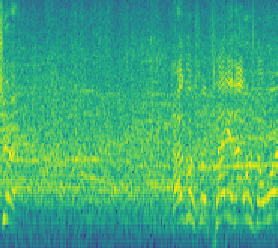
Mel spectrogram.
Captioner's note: audience cheering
